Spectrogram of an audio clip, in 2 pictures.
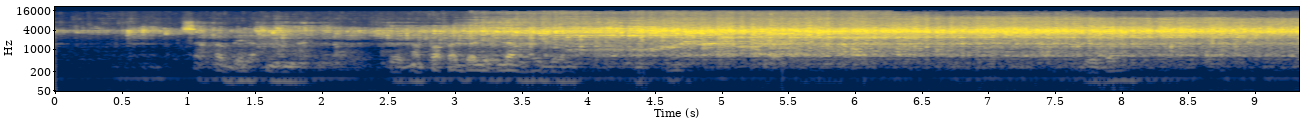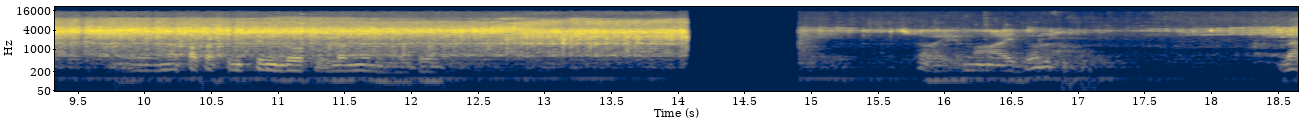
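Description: Fish sizzles and crackles loudly in hot oil.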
